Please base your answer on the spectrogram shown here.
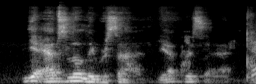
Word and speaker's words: Rahsaan: Am I pronouncing that right? Yeah, absolutely. Rasan.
